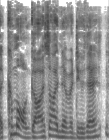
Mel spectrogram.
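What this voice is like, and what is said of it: Put-on Australian accent. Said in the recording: “I made him Australian”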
